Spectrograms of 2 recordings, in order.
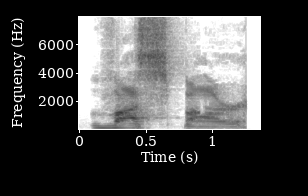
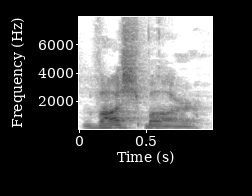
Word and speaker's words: Waschbär: Waschbär. It's Vaspar? Waschbär, Mm, which literally translates to wash bear.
